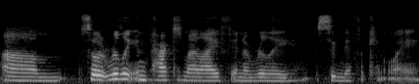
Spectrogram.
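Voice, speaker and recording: This woman's voice is somewhat breathy. She is the one speaking. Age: young. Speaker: person who stutters giving a testimonial. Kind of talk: testimony. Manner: stuttering with repetitions; hesitant, many fillers.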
